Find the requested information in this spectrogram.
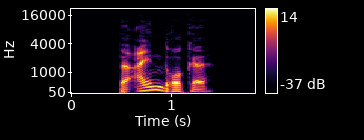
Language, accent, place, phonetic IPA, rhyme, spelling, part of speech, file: German, Germany, Berlin, [bəˈʔaɪ̯nˌdʁʊkə], -aɪ̯ndʁʊkə, beeindrucke, verb, De-beeindrucke.ogg
- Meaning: inflection of beeindrucken: 1. first-person singular present 2. first/third-person singular subjunctive I 3. singular imperative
